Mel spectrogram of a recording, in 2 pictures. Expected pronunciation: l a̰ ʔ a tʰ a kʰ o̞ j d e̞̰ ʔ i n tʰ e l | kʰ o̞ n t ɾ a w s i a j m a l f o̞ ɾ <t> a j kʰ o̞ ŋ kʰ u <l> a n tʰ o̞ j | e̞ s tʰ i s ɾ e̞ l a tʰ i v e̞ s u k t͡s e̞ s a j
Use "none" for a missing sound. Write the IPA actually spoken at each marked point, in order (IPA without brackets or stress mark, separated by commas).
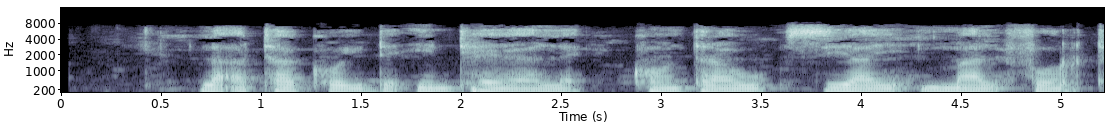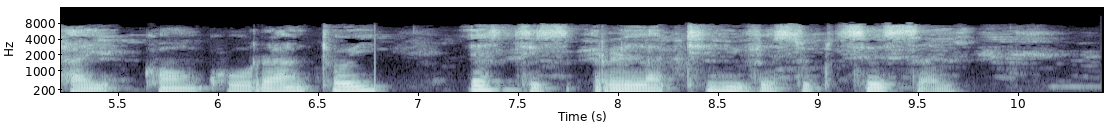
tʰ, ɾ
